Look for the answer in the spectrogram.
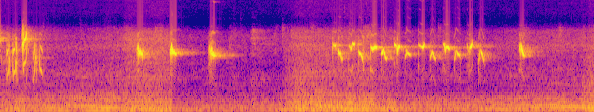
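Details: Wild sooty-headed bulbul singing in the morning, gacor ngalas style. A few separate downslurred notes are followed by a quick run of bright chirps and one final note.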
